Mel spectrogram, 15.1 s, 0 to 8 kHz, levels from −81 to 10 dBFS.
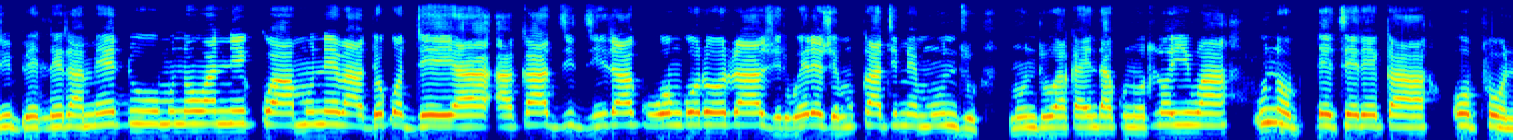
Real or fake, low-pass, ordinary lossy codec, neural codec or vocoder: real; 7.2 kHz; Opus, 64 kbps; none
